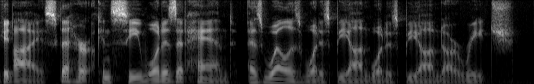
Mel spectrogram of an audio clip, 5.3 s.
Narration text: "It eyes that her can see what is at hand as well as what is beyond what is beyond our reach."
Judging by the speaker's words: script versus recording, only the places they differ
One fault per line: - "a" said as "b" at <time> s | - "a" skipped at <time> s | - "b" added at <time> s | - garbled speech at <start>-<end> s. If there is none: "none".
none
